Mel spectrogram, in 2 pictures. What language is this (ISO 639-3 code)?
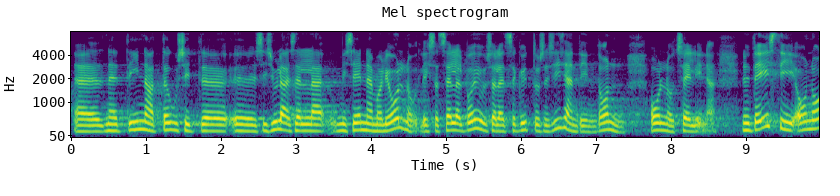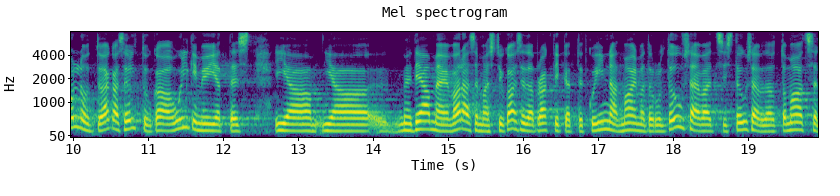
est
